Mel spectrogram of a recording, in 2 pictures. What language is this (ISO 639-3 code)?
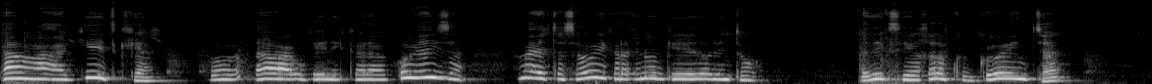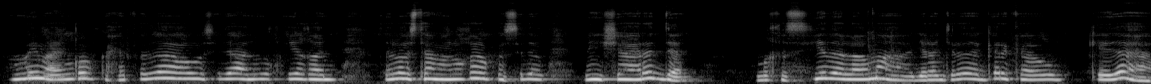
som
